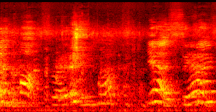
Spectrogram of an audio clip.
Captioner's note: speaks faintly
